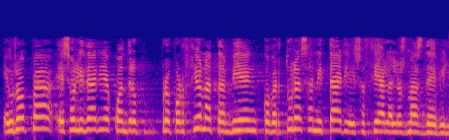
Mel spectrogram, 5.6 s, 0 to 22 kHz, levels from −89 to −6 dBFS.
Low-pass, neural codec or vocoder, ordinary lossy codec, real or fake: 7.2 kHz; none; none; real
